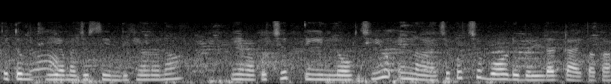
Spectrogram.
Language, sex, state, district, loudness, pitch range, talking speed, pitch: Garhwali, female, Uttarakhand, Tehri Garhwal, -17 LUFS, 210-250 Hz, 195 wpm, 225 Hz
